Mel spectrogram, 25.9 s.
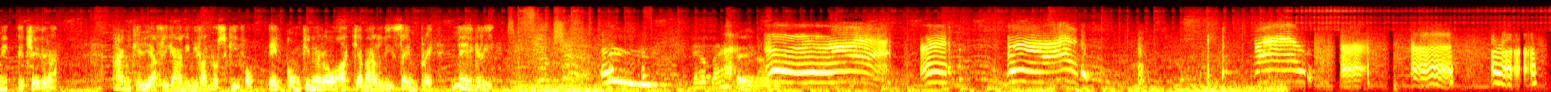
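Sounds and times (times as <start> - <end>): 
adult talking: 0.0 - 1.0, 1.8 - 8.4, 10.0 - 13.5
speech: 0.0 - 1.1, 1.9 - 8.8, 10.1 - 13.1
baby girl crying in drawn-out wails: 9.9 - 11.2, 12.0 - 19.3, 20.0 - 25.8.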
